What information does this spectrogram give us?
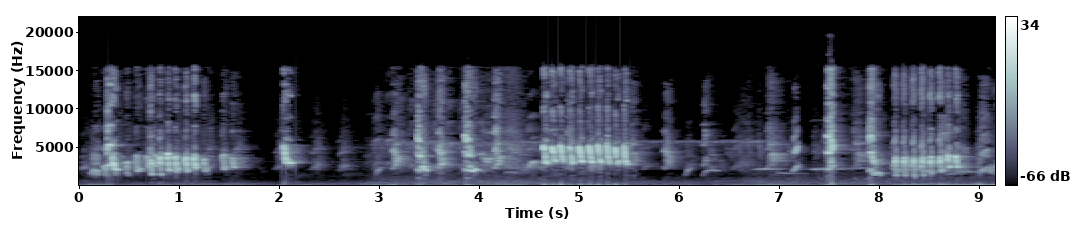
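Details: Lombok white-eye singing in full 'gacor' manner: successive rapid buzzy trills with clipped chirps and thin sustained whistles between them, lively and tightly packed.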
